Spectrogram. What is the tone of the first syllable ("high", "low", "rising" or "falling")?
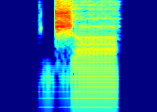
high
